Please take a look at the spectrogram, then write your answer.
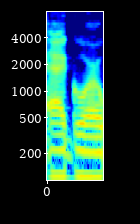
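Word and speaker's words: Augur: would say the salt wallet has value the agora while it has value and agor is spelled a u g u r wallet wallet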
